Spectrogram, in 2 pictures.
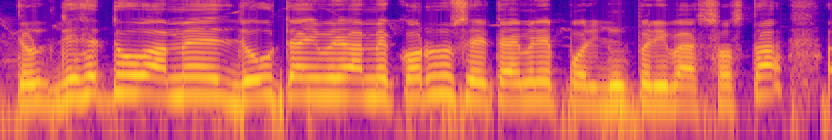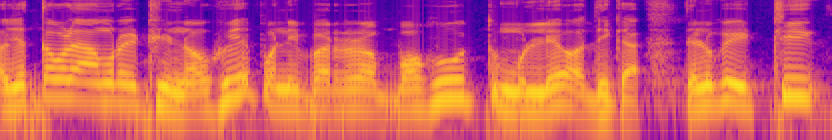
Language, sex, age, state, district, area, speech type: Odia, male, 60+, Odisha, Kendrapara, urban, spontaneous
